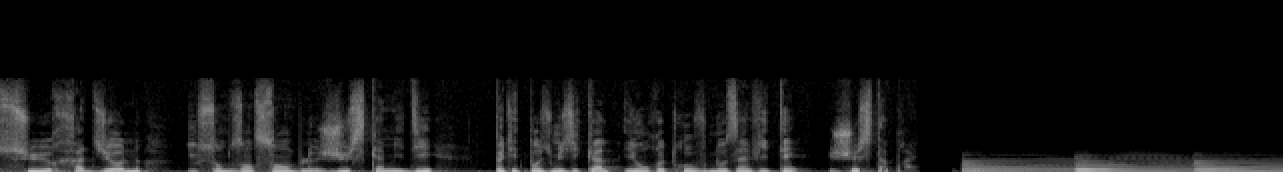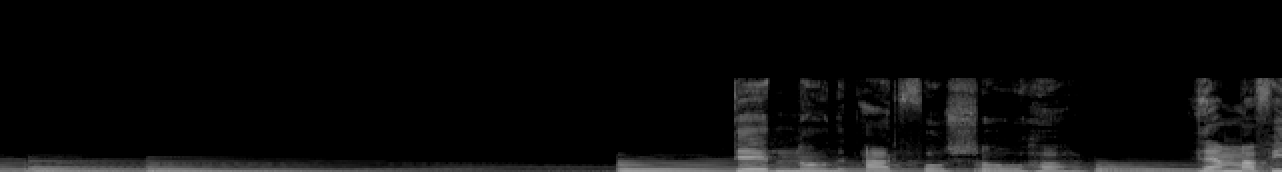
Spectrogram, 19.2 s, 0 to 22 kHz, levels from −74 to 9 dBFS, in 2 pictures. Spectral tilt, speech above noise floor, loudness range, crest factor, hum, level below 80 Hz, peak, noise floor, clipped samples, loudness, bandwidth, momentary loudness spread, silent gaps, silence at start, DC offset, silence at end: -5.5 dB/octave; 32 dB; 14 LU; 18 dB; none; -50 dBFS; -8 dBFS; -55 dBFS; under 0.1%; -26 LUFS; 12 kHz; 15 LU; 6.90-7.07 s; 0 s; under 0.1%; 0 s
